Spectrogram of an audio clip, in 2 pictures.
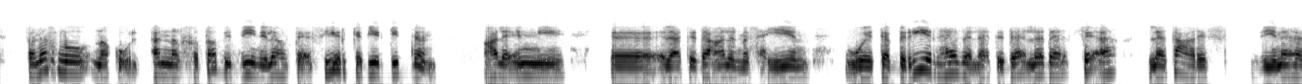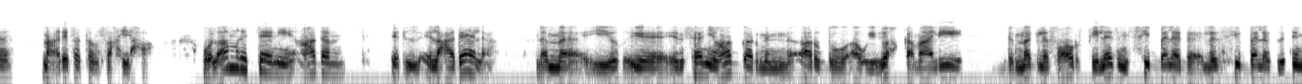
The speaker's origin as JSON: {"language": "Arabic", "country": "Egypt", "said": "وضع الأقباط في مصر بصفة عامة، نحن مواطنين مصريين لنا كل الحقوق وعلينا كل الواجبات"}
